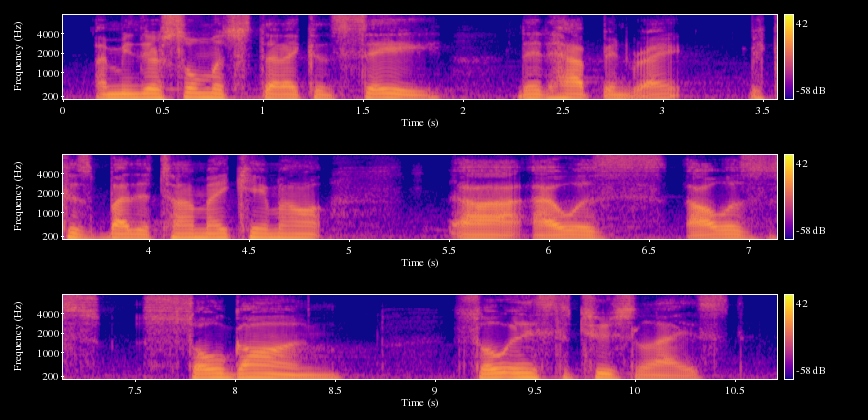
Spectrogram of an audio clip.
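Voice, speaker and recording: A man talks in an ordinary speaking voice at medium pitch and a moderate pace. His intonation is fairly even and his loudness very even, on a very clean recording with a silent background. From Northern California (Watsonville). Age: 50s. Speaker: formerly incarcerated ex-gang member. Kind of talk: testimony.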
